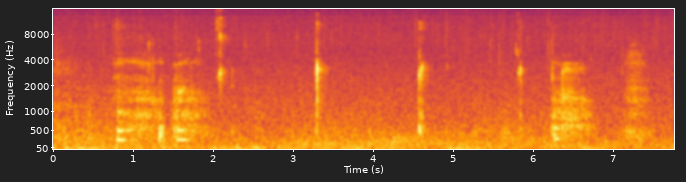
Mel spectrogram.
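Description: Wet kissing sounds of a boy and a girl making out in the rain, parked in the corner of a student parking lot: a series of soft smacks and squelches at irregular intervals, with faint breathy murmurs and a quiet hiss underneath.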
